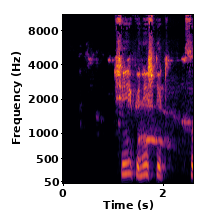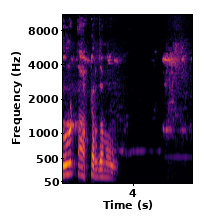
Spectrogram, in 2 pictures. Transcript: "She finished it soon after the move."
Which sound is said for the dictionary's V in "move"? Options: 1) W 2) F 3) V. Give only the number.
1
